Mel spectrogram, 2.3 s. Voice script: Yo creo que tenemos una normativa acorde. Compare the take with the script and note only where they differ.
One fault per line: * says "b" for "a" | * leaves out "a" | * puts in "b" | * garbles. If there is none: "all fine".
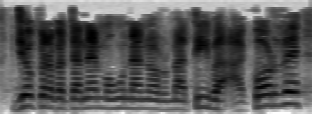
all fine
